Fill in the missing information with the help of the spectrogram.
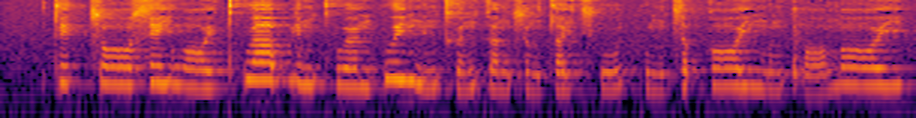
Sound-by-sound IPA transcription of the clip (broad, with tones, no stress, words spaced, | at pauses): t̪ɪ˨˥k̚sɔː˨ se˧jwɔː˨˩jkʷʰaː˥p̚ jɪ˨˧ŋkʷʰœː˨ŋkʷe˥j ŋɪ˨˥ŋkʰɵ˨˥nkɐ˨ŋsʊ˨˩ŋ t̪ɐ˨jt͡sʰuː˨˥t̚ kʷɪ˨ŋt͡sɐ˧p̚kɔː˥j ŋʊ˨ŋpʰɔː˨˥ŋɔː˥j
